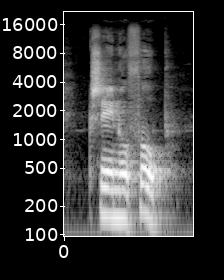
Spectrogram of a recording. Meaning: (noun) xenophobe; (adjective) xenophobic
- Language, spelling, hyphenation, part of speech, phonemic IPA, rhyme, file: Dutch, xenofoob, xe‧no‧foob, noun / adjective, /ˌkseːnoːˈfoːp/, -oːp, Nl-xenofoob.ogg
